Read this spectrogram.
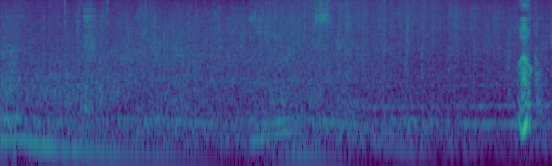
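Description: A jeep engine rumbles steadily as it drives slowly.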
